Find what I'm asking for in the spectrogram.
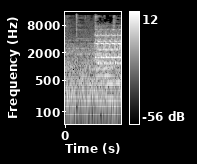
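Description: A mobile phone rings inside a microwave oven, a short burst of steady electronic ringing that rises and holds clearly in the second half of a brief moment.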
